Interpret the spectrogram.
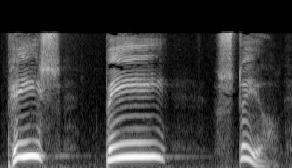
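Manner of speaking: loud, punched single words; high, forceful proclamation; commanding. Retold or imitated. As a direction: command the storm, word by word. Quoting Jesus rebuking the sea.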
